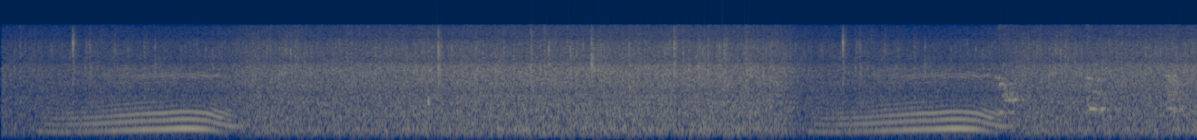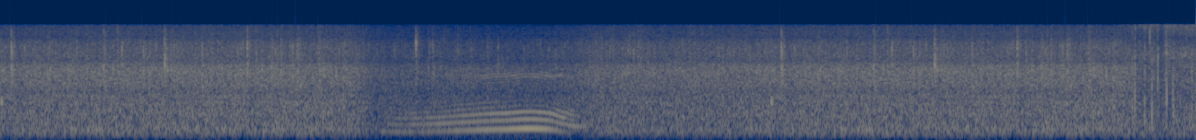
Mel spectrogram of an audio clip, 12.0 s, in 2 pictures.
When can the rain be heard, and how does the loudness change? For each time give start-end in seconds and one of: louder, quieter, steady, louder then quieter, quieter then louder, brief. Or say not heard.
0.0-11.9 steady.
